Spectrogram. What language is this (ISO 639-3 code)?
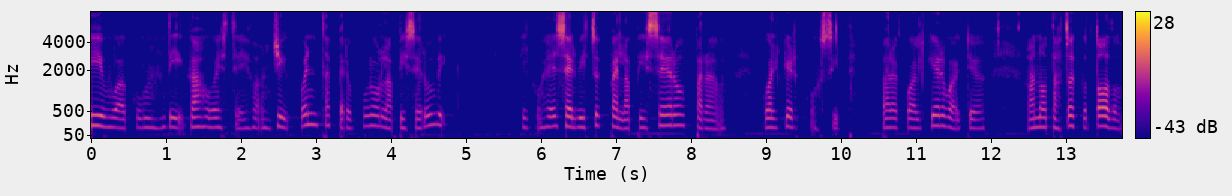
zor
